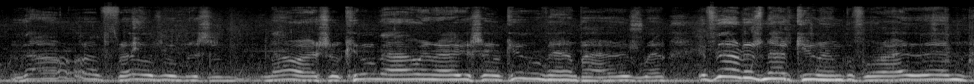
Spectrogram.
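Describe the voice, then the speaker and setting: A raspy, put-on character voice at a middle pitch talks at a fairly slow pace with hardly any pauses over loud background noise. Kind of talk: archaic, formal. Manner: evil, menacing.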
